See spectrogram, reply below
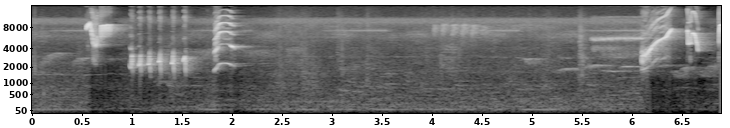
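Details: Orange-headed thrush singing in the morning in full ngeplong style, meant as a lure to get lazy thrushes singing: high, varied whistled phrases and rapid chattering note bursts, with a quiet pause between the opening and closing phrases.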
